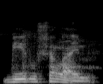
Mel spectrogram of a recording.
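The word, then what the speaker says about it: בירושלים: Então, eu teria aqui Bi Yerushalayim, torna-se mais simples Birushalayim, que é uma tendência aí de toda a língua, sempre se tornar mais célere, mais simples, né?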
